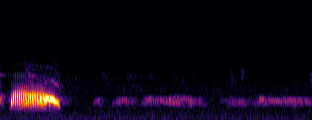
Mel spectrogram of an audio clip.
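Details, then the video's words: Spotted dove, cooing in thổ pha and hạp bổi styles meant to lure rivals into fighting: one loud purring coo that falls at its end, then faint distant cooing. "Tiếng chim cu gáy giọng thổ pha, giọng hạp bổi nghe lẹ về đấu"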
